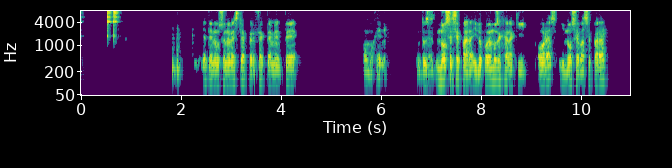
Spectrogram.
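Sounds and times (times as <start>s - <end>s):
small spoon stirring liquid in a glass: 0.0s - 0.9s
speech: 2.4s - 4.4s, 5.6s - 10.7s.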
